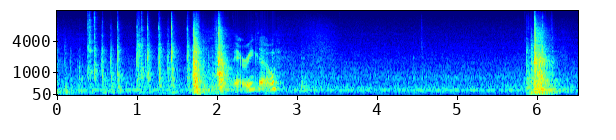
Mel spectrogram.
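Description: A hotel room microwave door clunks open and shut with a rattle of movement, a brief voice speaking over it, then a second solid thud of it closing a few seconds later.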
